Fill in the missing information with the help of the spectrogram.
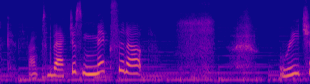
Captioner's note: inhales and exhales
